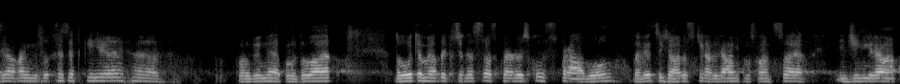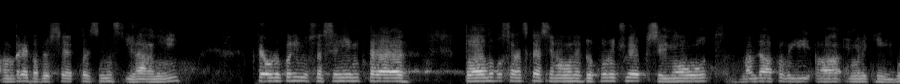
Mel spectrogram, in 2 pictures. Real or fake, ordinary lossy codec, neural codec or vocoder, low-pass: fake; Opus, 16 kbps; codec, 16 kHz, 1 kbps, FreqCodec, smaller model; 7.2 kHz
